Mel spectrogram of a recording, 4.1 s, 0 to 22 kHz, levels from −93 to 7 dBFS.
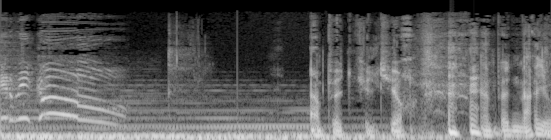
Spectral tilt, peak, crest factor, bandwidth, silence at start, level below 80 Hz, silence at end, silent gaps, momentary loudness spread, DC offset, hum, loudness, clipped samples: -5.5 dB/octave; 0 dBFS; 12 dB; 15.5 kHz; 0 s; -18 dBFS; 0 s; none; 8 LU; under 0.1%; none; -14 LUFS; under 0.1%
